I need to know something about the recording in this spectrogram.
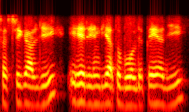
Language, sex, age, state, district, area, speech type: Punjabi, male, 18-30, Punjab, Fazilka, rural, conversation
